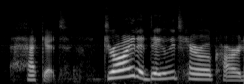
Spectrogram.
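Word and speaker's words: Hecate: pra into my practice you can pronounce her name as hecky or heckit uh I I've heard both but I actually pronounce it heckit drawing a daily tarot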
